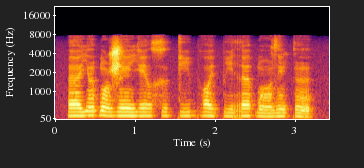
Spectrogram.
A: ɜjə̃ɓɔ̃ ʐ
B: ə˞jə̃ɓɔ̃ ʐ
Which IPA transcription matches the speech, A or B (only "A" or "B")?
A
